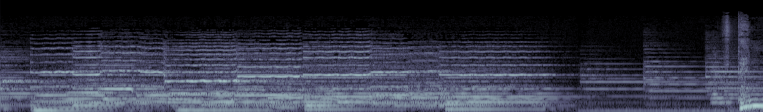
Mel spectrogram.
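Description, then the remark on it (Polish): Church bells ring out loudly and continuously, their deep, sustained tones overlapping and humming into one another, with a brief brighter clang near the end. “Słońce stoczyło swą wielką kulę aż na krawędź świata i zaraz zaczęły dzwony bić.”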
